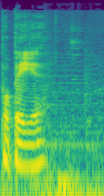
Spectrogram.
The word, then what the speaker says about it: Popeye: and sorry I okay I don't really know how people in English pronounce papaya but I just pronounced it the way they taught me in Spanish what is it um it had the Sailor Popeye oh Popeye oh that's how you pronounce it in in English yeah chicken it's a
